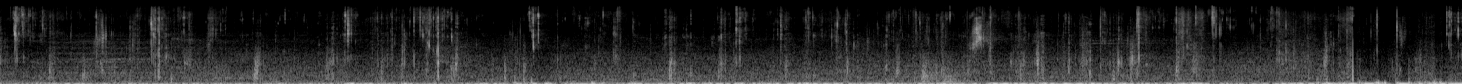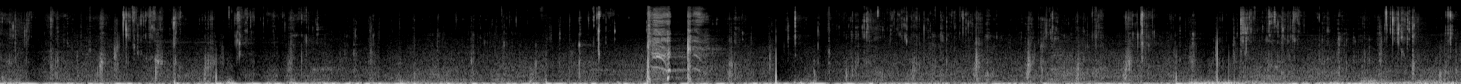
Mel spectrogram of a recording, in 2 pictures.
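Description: Close-miked mouth sounds of a person eating boiled dumplings: soft chewing with many small wet clicks. About two-thirds of the way through there is one louder, longer noisy sound, which could be a cough.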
